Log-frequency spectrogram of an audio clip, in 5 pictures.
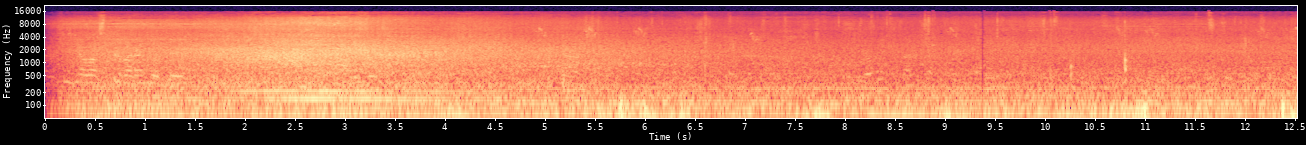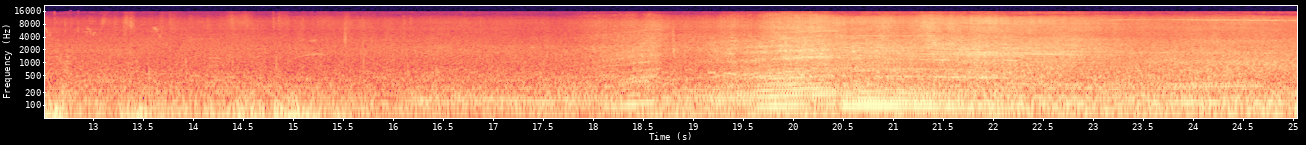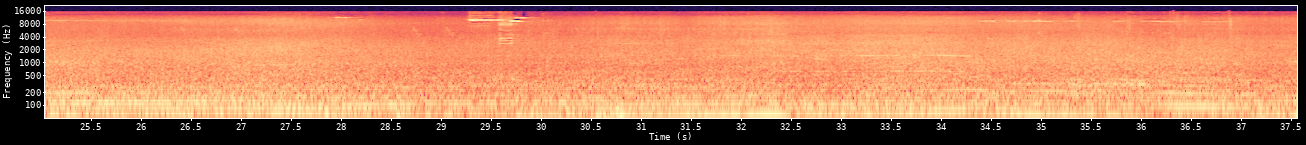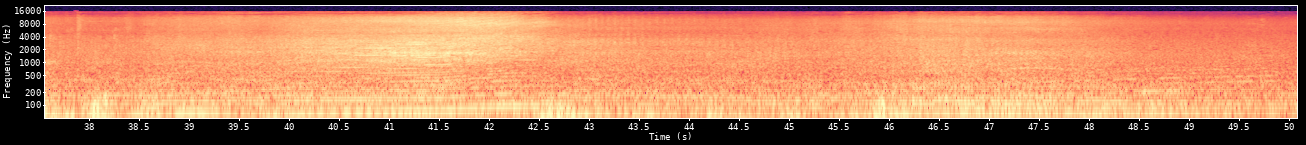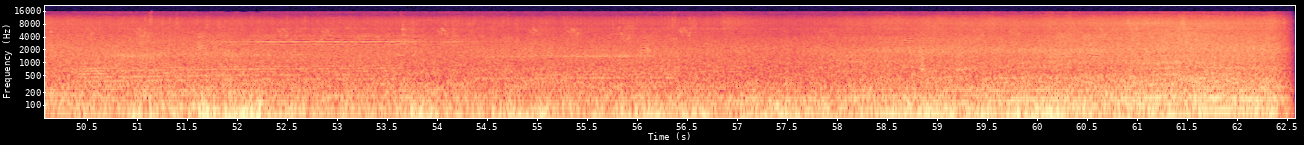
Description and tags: street-BCN
The streets of Barcelona. sounds of cars, scooters and people talking.
barcelona, street, field-recording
